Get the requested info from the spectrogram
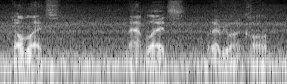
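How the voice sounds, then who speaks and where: Noticeable background noise runs under this recording. A man does the talking. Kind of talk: casual how-to talk to camera. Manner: casual, offhand.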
